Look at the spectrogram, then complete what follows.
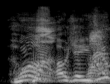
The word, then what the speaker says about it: Hwang: Hwang. Hwang. Okay, you do pronounce it.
